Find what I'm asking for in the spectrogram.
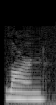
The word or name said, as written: larn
